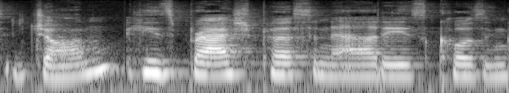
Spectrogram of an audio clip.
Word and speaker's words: Jean: the names incorrectly but i was pronouncing his name as jean but it's from what i just heard it's john his brash personality is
